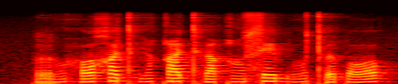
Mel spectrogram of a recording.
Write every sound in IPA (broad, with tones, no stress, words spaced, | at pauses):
rɔ̤˩˥hɔ˩˥ χə˦tʰi̤˩˥qi˩˥ tʰə˩˥qɔ̤˦ se˦bɔ̤˩˥ tʼə˩˥pɔ˩˥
